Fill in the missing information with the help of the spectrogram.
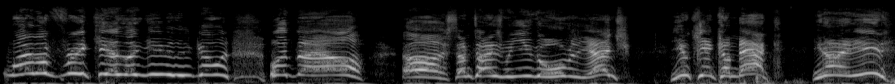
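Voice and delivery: high, tearful outburst; losing composure. Real, not acted. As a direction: wail it on the edge of hysterics. Bursts out again after calming down.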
